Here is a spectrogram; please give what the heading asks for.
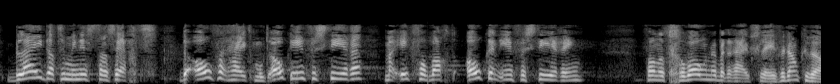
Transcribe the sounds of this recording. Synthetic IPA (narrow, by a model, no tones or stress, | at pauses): blɛjdɑt̚əminɪstəɹzɛχtdəʔowvəɹɦɛjtmutowkɪnvɛstɪːɾəmaːɹɪkfəɹʋɑχtowkənɪnvɛstɪːrɪŋ | v̥ɑnɦətχəʋownəbədrɛjfslejvədɑŋkyʋɛ̰l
